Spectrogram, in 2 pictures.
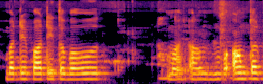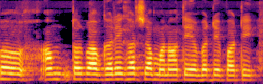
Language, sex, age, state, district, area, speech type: Urdu, female, 45-60, Bihar, Khagaria, rural, spontaneous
